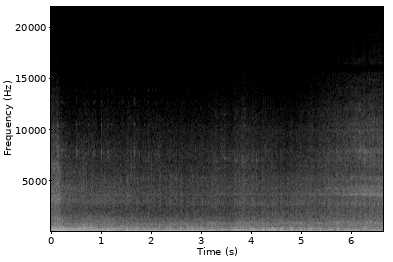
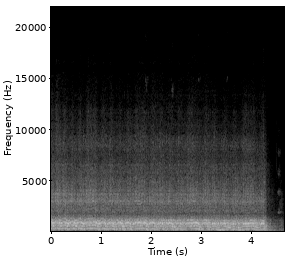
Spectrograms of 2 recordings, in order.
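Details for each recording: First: 1953 Chevy 3100 half-ton with 235 six-cylinder and 4-speed manual, revived after years sitting on a farm: steady low, slightly uneven rumble with no knocks; fuel leaking and carburetor problems, but it runs normally. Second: 1953 Chevy 3100 truck, 235 six-cylinder, 4-speed, long-sat farm truck on fresh battery cables: steady starter cranking about four seconds, even churn, no firing; dwell test shows no dwell at the points, so no spark, won't start.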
